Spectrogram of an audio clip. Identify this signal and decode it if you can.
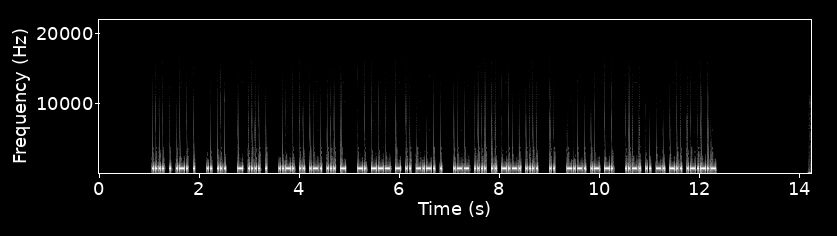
Morse code, heard as a keyed tone, about 36 wpm, 700 Hz. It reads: HERE IS THE FIRST NOTICE WHICH I CAN FIND.
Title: Sentences from Top 1000 Words - Review Part 2 - 35wpm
